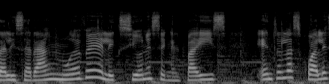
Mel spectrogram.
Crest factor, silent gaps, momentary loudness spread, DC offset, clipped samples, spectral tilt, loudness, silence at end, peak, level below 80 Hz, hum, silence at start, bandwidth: 16 dB; none; 5 LU; under 0.1%; under 0.1%; -4 dB/octave; -32 LUFS; 0 s; -16 dBFS; -50 dBFS; none; 0 s; 15 kHz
